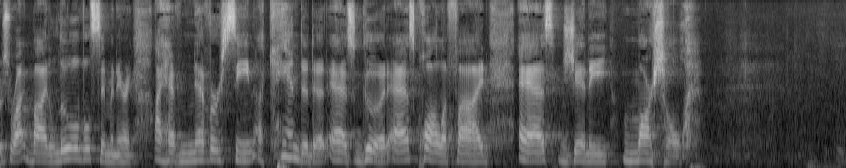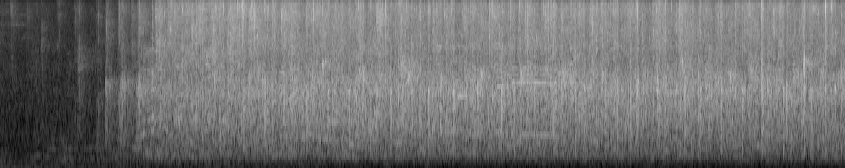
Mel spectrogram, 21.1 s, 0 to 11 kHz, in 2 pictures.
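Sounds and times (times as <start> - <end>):
speech: 0.0 - 8.8
large audience applause: 11.5 - 21.1.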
